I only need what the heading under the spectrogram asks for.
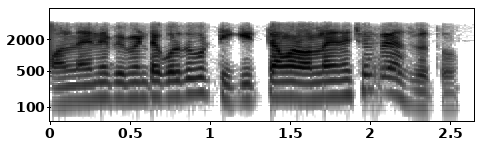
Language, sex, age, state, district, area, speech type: Bengali, male, 30-45, West Bengal, Nadia, rural, conversation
